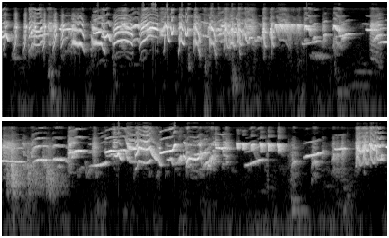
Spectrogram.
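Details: Mating oriental magpie-robin, caged at an Indonesian breeding farm in Kroya, singing to provoke rivals: a long, dense stream of high chattering notes, buzzy trills and clear whistled slurs, with a scratchy rasp near the middle.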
